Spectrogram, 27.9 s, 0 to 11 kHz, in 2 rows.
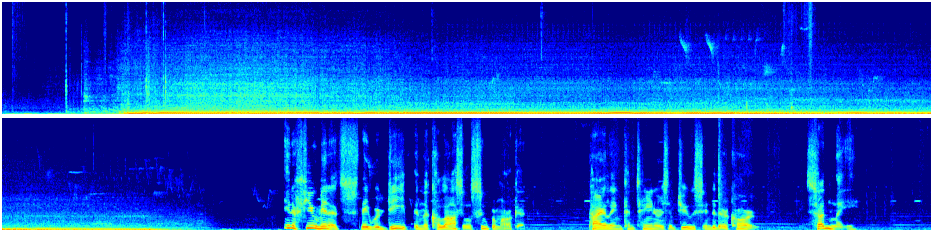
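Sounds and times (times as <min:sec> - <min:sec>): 
truck engine starting: 0:00.8 - 0:17.1
speech: 0:18.2 - 0:21.9, 0:22.8 - 0:25.3, 0:26.0 - 0:26.8.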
